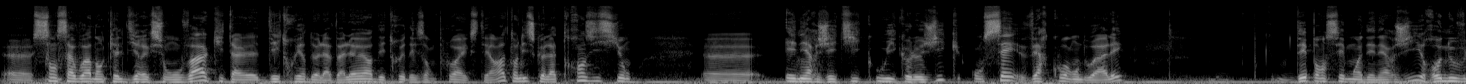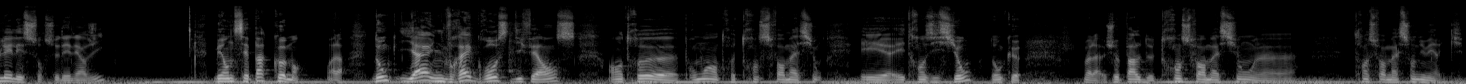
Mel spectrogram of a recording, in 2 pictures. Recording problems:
low rumble; faint; throughout; 25 dB below the speech

